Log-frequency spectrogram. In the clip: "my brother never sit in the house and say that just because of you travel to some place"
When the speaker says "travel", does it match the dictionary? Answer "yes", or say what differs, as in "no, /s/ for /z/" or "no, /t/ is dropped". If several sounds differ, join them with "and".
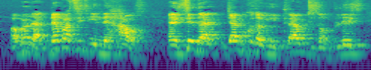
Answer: no, /v/ is dropped and /w/ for /l/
